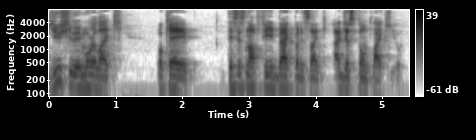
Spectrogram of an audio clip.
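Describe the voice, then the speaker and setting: A man speaks in a Swedish accent at a fairly slow pace, his medium pitch varying in an ordinary way, on a very clean recording with a silent background. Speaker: moped stunt rider and YouTuber. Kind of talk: casual chat.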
